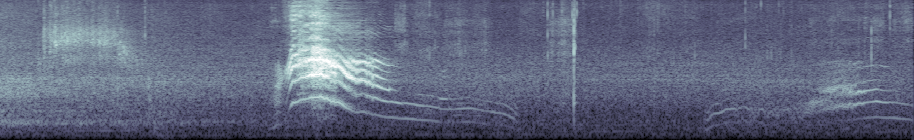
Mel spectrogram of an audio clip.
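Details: Friendly, hungry stray domestic cat, a huge fluffy female living on the street on a cold winter day, gives one loud, harmonic-rich meow that rises then falls, followed by a softer, shorter meow near the end over a quiet background.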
